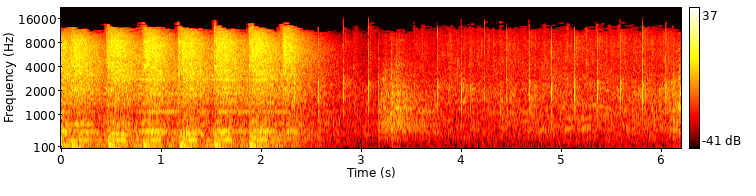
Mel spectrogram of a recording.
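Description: Lion dance percussion band (drum, cymbals and gong) playing a steady beat of crashing strikes about three a second. About two seconds in the full band drops out, leaving only light, quick taps about four a second.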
